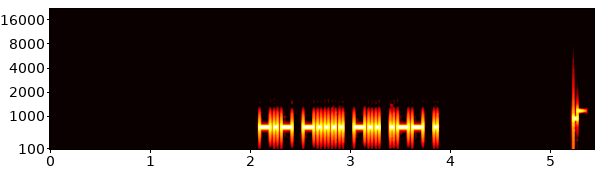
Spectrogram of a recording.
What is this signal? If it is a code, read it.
Morse code, heard as a keyed tone, about 31 wpm, 700 Hz. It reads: K6DWE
